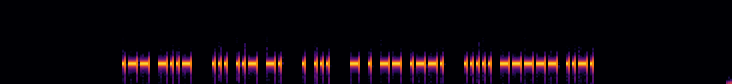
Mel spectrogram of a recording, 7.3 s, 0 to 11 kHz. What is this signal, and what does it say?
Morse code, heard as a keyed tone, about 40 wpm, 700 Hz. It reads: WX SUN ES TEMP 50F
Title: Practice QSO - Exchange 2 - Info - 40wpm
